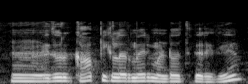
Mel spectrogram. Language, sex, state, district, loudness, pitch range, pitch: Tamil, male, Tamil Nadu, Kanyakumari, -13 LUFS, 140-165 Hz, 155 Hz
